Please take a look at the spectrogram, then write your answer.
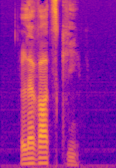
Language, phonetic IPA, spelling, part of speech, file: Polish, [lɛˈvat͡sʲci], lewacki, adjective, Pl-lewacki.ogg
